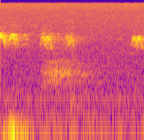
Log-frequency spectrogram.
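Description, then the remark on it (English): Soft, high bird chirps come in short bursts every half second or so against a quiet outdoor background, like songbirds calling in the morning. “In the sounds of birds filling the morning air.”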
